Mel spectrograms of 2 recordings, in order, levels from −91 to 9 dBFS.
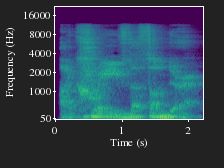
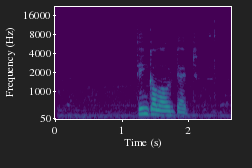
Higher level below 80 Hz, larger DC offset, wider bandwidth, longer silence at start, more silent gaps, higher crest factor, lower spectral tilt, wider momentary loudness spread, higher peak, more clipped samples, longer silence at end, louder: first, -28 dBFS vs -86 dBFS; neither; about the same, 12 kHz vs 13 kHz; second, 0.05 s vs 1.2 s; neither; second, 14 dB vs 20 dB; second, -4.5 dB/octave vs -7 dB/octave; second, 6 LU vs 13 LU; first, -8 dBFS vs -30 dBFS; neither; second, 0.05 s vs 0.55 s; first, -22 LUFS vs -47 LUFS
